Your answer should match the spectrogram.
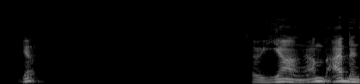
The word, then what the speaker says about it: Jung: Card number It's Young. The J sounds Young, like a not Jung.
